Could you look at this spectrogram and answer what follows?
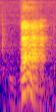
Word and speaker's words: bade: Be sure you get the correct vowel sound in bad, B-A-D-E, the past tense of bid.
